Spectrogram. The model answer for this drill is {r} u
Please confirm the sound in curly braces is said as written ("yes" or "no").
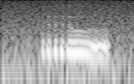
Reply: yes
